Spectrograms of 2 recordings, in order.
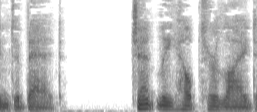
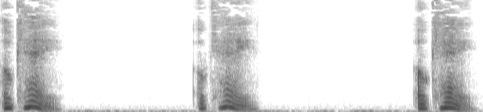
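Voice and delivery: high, small okays with falling ends; suppressed panic; 6 semitones higher than usual. A narrator's reading. Diane hiding her fear from Jackie, suppressed panic. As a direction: say each one apart, holding panic in. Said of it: "trying to keep her panic from showing".

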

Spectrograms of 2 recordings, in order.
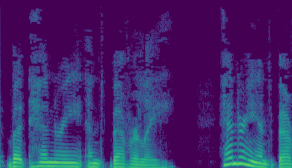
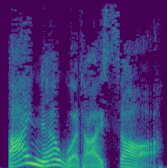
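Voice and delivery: with conviction. A narrator's reading. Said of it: "says with conviction".

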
